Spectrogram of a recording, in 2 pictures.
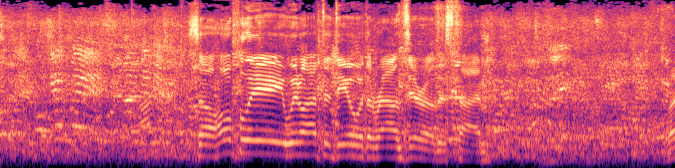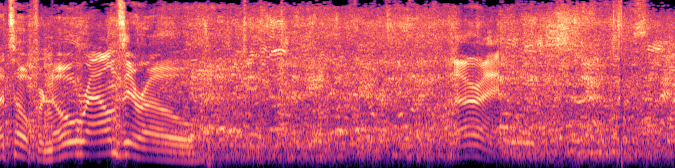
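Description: A crowd of people chatter throughout a large room.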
